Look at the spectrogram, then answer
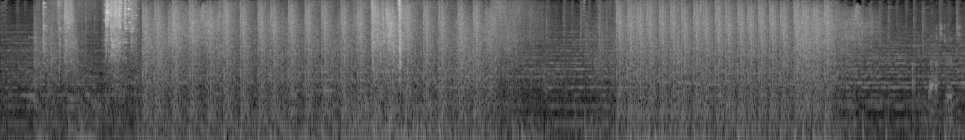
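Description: Assault gun fire in the Mass Effect video game, dense rapid bursts of shots and impacts sustained almost without pause, loud and close, with a short break near the middle.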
